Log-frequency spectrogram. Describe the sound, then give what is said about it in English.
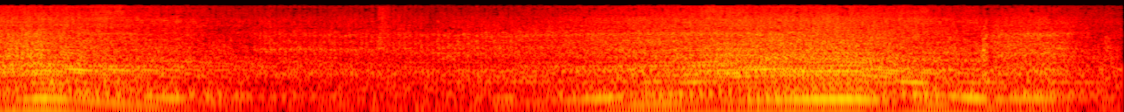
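Engines rumble on a petrol station forecourt as cars idle and pull through, a steady low drone that swells slightly midway, with no voices. “Well, as you can hear at this petrol station, there is still some petrol flowing, although half of the pumps are empty, and we're told that the rest will be empty by the end of the day, assuming no delivery is made.”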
